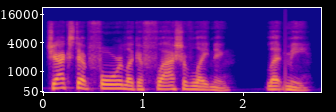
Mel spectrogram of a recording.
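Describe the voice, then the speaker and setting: A man narrates a comic story recap in a casual, slangy manner. His voice sits a bit high and is recorded dry on a close mic. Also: animated, a little fast, a bit bright, no room sound.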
